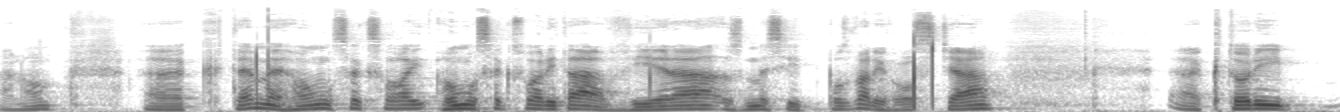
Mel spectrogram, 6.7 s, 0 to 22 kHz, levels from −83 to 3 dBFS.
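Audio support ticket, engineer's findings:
Loud pop at 1.28–1.36 s (double, about 20 dB above speech), 3.25–3.27 s after "homosexualita a" (single, about 10 dB), 4.57–4.68 s (double, about 25 dB). Speech continues underneath. Likely cause: voltage transient from a connector, switch, static or driver glitch, shaped by downstream circuitry.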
